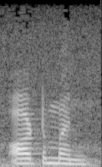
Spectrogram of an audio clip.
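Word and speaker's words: autumn: है और याद रखना जब एम और एन एक साथ होते हैं तब वहां पर एन की साउंड साइलेंट हो जाती है तो यह क्या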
